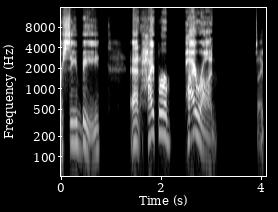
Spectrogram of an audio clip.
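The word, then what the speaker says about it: Hyperpyron: So, M A R CB at Hyper Pyron. Did I pronounce that right?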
